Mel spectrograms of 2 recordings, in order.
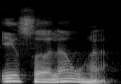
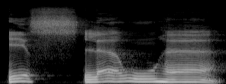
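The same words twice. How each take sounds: First: The sad sound is released with a bounce. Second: The sad sound is held without a bounce. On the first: The speaker calls it wrong. "tidak boleh islauha" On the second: The speaker calls it right. "Harus dibaca tanpa pantulan, tanpa kolkolah"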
